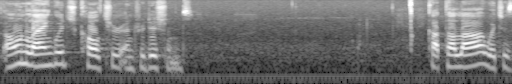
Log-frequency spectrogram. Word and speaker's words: Catalunya: Peninsula with its own language culture and traditions khattala which is how you pronounce the name Catalan in the language has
